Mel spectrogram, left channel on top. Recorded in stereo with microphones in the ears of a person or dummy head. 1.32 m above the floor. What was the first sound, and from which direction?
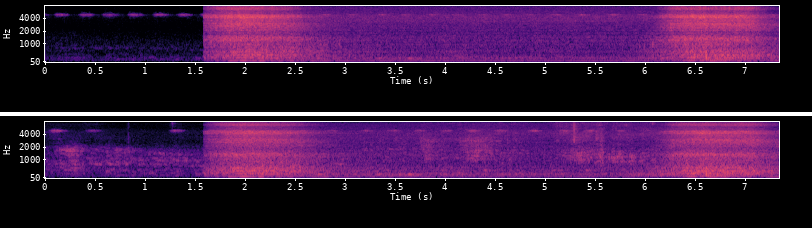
Snoring, 20° left (ahead or behind).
